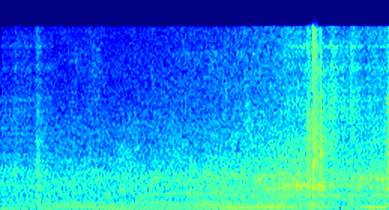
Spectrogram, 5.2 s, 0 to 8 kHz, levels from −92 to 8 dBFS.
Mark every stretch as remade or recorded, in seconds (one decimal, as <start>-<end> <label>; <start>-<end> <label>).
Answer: 0.0-0.7 remade; 0.7-3.8 recorded; 3.8-5.2 remade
